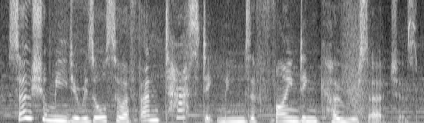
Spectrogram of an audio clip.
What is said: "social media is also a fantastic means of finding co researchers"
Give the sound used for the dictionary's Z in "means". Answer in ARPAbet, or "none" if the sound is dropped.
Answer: Z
